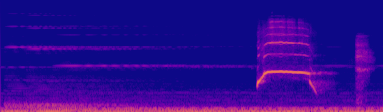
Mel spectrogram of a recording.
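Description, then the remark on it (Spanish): A person suddenly lets out a loud, shrill scream of fright lasting under a second, followed by a brief second yelp, over a quiet low rumble with no talking; the person screams in the dark because they think there is a spider. “Ay, no grites así, me asustaste.”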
